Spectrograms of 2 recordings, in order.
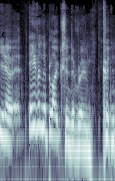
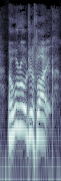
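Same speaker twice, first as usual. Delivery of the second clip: ordinary talk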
